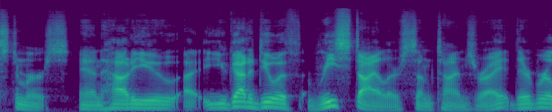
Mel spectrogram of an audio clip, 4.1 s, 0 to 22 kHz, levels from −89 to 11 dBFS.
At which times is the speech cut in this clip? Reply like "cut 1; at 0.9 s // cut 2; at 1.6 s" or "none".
cut 1; at 2.3 s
